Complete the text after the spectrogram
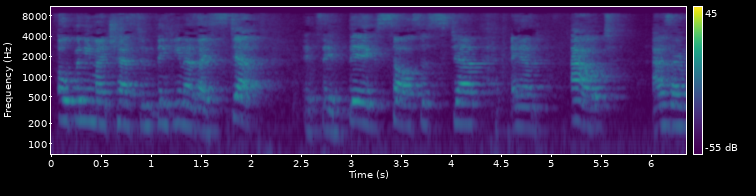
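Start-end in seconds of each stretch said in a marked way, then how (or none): none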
